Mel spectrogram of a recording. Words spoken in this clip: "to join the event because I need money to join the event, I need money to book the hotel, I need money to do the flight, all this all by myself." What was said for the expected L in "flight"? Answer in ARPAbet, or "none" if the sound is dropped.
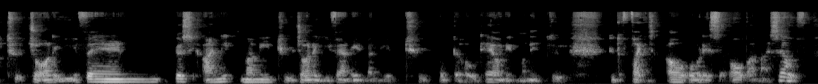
none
